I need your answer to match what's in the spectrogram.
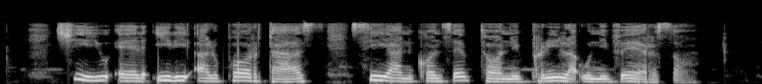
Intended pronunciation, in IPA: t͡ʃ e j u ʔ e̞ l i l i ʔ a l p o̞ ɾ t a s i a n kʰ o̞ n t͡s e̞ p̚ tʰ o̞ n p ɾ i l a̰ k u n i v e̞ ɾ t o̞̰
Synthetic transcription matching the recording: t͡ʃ i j u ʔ e̞ l i l i ʔ a l p o̞ ɾ t a sː i a n kʰ o̞ n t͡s e̞ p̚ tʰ o̞ n p ɾ i l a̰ ʔ u n i v e̞ ɾ s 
